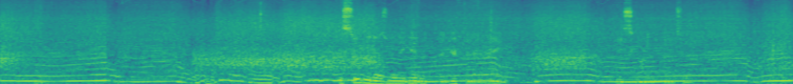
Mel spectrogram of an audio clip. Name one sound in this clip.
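A man talks into a microphone close up.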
